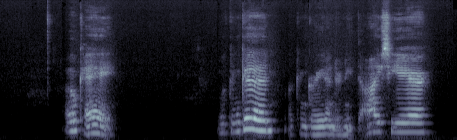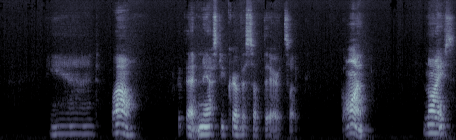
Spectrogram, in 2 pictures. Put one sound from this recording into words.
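An older woman speaks calmly and close by, in short bursts with pauses.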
